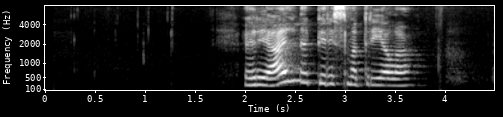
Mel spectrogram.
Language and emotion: Russian, positive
